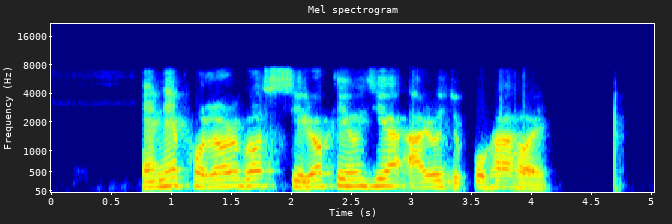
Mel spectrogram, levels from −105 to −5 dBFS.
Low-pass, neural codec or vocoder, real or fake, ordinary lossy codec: 7.2 kHz; none; real; Opus, 16 kbps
